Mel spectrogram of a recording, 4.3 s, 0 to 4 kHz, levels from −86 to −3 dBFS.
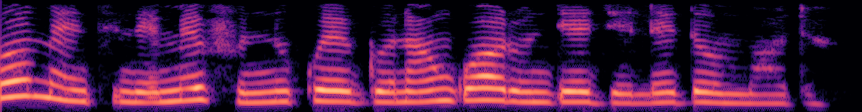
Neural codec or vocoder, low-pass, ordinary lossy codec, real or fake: none; 3.6 kHz; none; real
